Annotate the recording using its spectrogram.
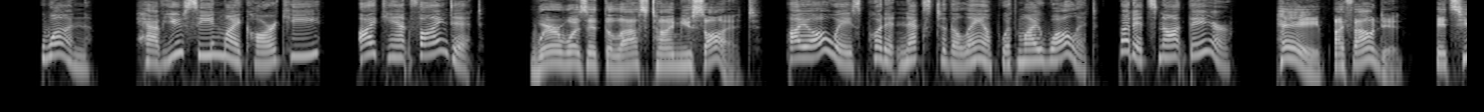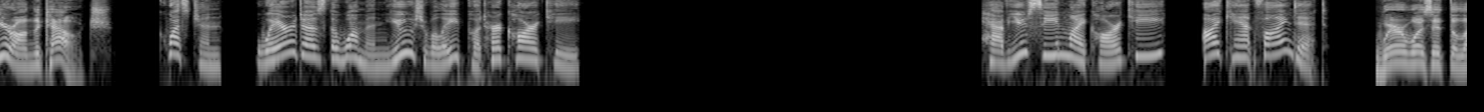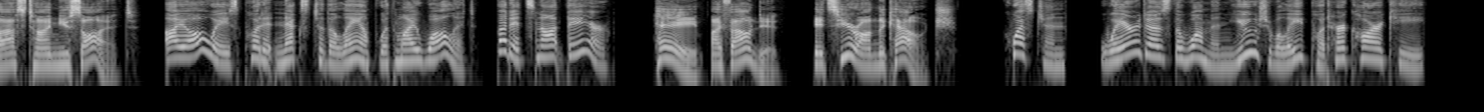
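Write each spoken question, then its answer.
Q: Where does the woman usually put her car key?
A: Next to the lamp, with her wallet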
